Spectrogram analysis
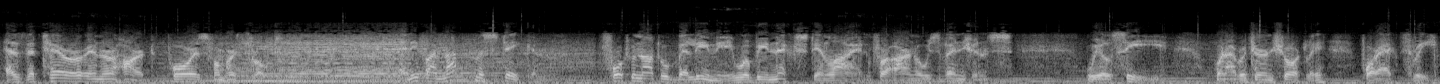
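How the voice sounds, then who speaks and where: Casting: older male host for vintage mystery radio, low pitch, portentous scripted narration over loud music. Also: animated, a little slow, poor audio. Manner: grave, portentous.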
